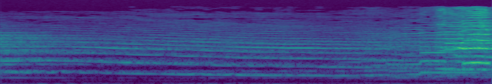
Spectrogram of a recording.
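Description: Bowed strings of a string quartet sliding slowly downward in pitch in a long glissando that sounds like a siren.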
